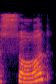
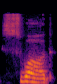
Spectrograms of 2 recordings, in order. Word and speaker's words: sword: similarly this is a sword if you look underneath there is no wow within it so we don't say swath sword is the correct way of pronouncing it okay now pronunciation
